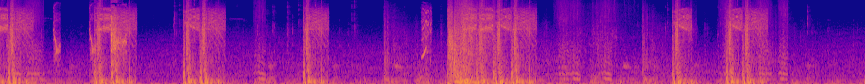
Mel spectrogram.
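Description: A crowbar clangs against metal in loud, sharp bursts.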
